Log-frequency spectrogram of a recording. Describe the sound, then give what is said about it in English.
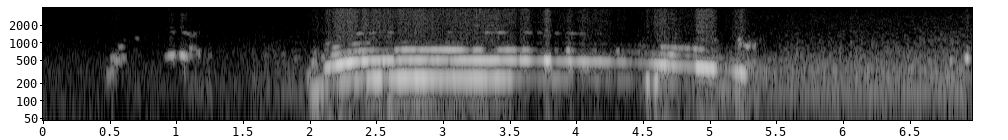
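A dog lets out a long, sustained howl lasting a few seconds, steady and tonal with a slight rise into a second swell, preceded by a couple of brief faint yips, just before an earthquake hit. “That dog knows something is up, and it just kept howling and howling and howling.”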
